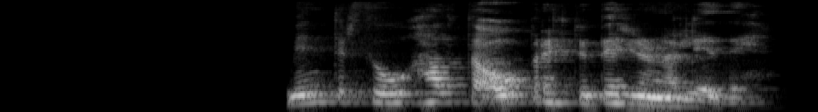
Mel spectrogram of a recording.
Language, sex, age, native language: Icelandic, female, 50-59, Icelandic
